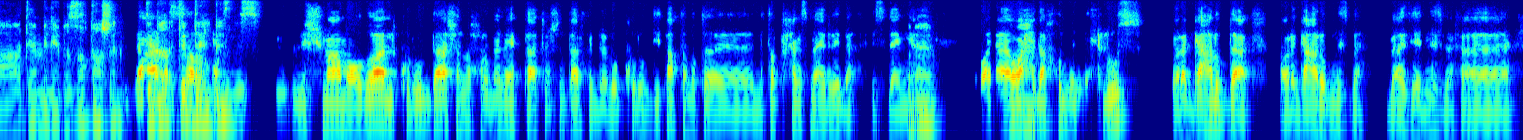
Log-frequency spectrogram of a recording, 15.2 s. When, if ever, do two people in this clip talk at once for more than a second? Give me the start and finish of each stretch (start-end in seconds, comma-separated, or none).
1.2-2.7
